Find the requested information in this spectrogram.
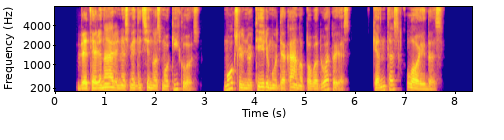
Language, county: Lithuanian, Klaipėda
